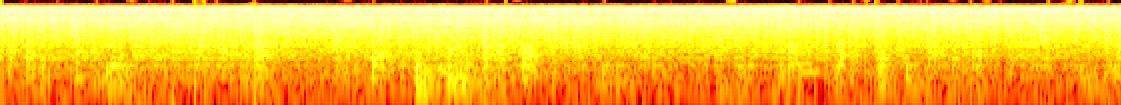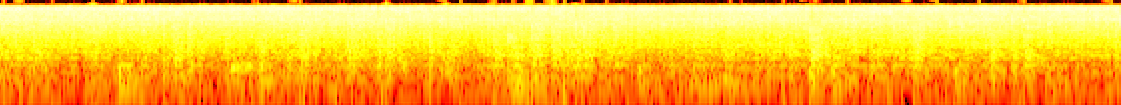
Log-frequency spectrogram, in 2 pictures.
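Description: Fresh kale leaves sizzling in hot olive oil in a wok, a steady loud hiss, while a spatula stirs them with light scrapes against the pan.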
